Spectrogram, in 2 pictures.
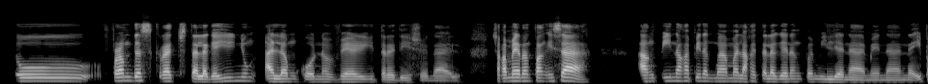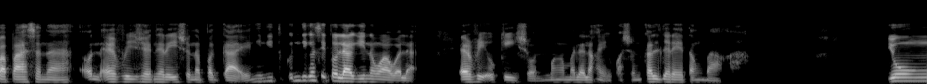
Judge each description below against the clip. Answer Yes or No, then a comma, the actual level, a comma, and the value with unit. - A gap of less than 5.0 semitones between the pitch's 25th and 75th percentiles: No, wide, 5.6 semitones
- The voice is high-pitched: No, low, 125 Hz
